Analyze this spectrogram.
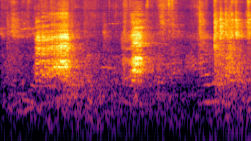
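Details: Blue-and-yellow macaw giving two harsh, raspy squawks about a second apart, broadband and fairly loud, followed by a softer third rasp near the end, with a faint murmur of background noise throughout.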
